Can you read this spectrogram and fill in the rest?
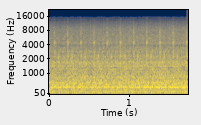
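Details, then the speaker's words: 1938 Chevrolet Master Deluxe coupe inline six idling, checked with timing light on number one cylinder, mark nowhere near pointer: busy uneven ticking, slightly harsh beat over steady hum. Ignition timing out of adjustment, needs resetting at distributor. "you can see the strobe is strobing every time that cylinder hits on number one cylinder and that ball is nowhere near i don't even see that white ball period so this thing is not in time"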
